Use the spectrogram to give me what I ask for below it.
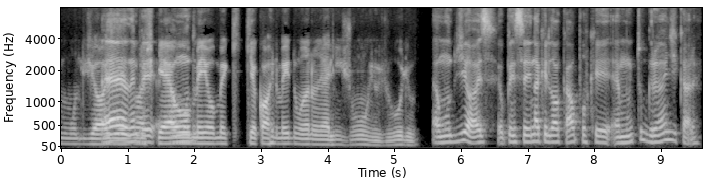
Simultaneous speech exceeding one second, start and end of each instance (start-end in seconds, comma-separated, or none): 0.6-2.1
